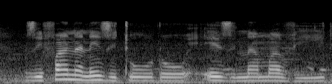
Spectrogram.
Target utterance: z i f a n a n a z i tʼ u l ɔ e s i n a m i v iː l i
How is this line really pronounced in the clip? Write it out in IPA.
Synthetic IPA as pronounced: z i f a n a n e z i tʼ u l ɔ e z i n a m a v iː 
